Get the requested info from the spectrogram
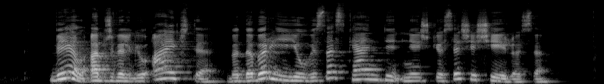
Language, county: Lithuanian, Klaipėda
